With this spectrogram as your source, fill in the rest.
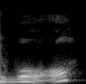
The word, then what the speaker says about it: wore: in the past I wore which is pronounced the same as the shooting war I wore and the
